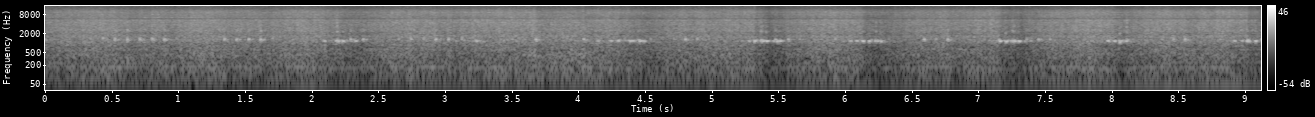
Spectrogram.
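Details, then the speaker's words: 2000 Nissan Frontier with a really bad high, thin squeak chirping on and off over the running engine; the accessory belts are likely slipping and needing tightening, top and bottom. "as you can hear and have a really bad squeak to it so I need to figure out what's causing that sweet mainly it's just going to be tightening up at the belts here and down here at the bottom"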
